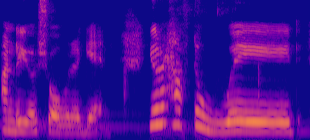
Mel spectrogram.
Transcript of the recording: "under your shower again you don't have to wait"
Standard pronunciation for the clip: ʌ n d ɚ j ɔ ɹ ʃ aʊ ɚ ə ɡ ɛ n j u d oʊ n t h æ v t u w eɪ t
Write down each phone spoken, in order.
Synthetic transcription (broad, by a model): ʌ n d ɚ j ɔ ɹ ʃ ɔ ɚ ə ɡ ɛ n j u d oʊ n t h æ f t u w eɪ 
